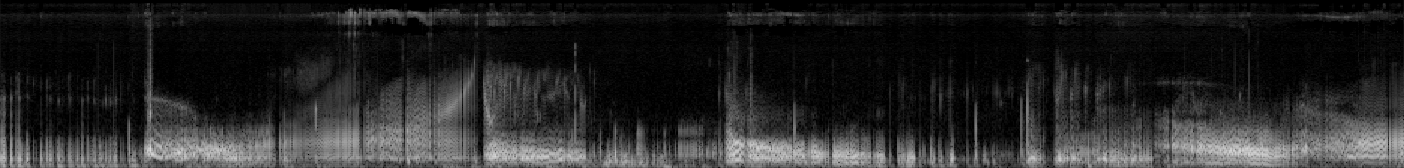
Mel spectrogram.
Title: Alluring Stomach Growl 💖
